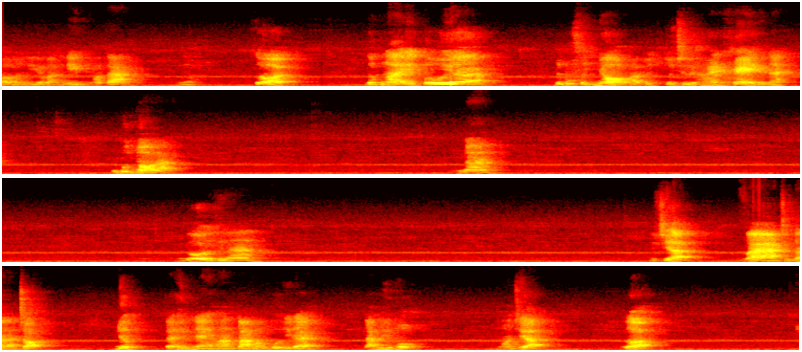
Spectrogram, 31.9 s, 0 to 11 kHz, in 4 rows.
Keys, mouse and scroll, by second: 1.4 alt+click, 2.6 space, 2.8 click, 3.0 space, 7.3 ctrl+click, 9.7 [, 12.1 alt+click, 18.7 alt+click, 23.1 ctrl+0, 24.1 ctrl+-, 30.9 ctrl++.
